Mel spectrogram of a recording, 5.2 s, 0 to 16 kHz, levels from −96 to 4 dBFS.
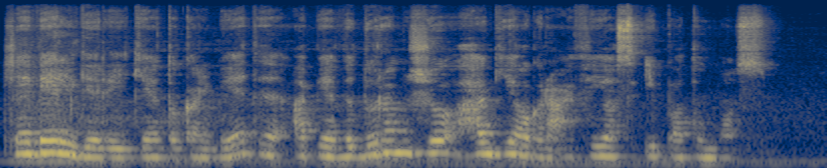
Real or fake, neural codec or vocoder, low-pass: real; none; 14.4 kHz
